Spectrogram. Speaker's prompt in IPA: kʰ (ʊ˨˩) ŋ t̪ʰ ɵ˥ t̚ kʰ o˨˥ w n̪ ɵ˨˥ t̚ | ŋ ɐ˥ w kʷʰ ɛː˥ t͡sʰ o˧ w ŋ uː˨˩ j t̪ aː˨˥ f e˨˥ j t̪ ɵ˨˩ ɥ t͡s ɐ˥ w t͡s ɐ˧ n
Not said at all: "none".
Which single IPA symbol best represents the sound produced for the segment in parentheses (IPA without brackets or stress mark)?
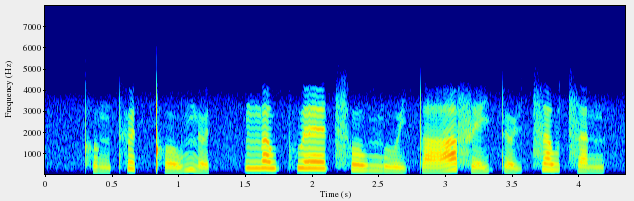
ʊ˨˩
